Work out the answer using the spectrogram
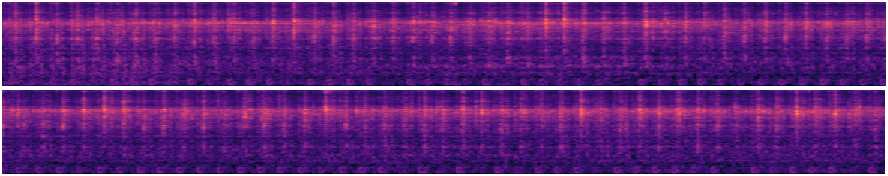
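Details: Customer's small single-cylinder motorcycle brought in for engine noise; engine oil checked and found very low. At idle a busy, loose metallic chatter rides over the beat: timing chain, valves and rockers rattling from lack of oil.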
